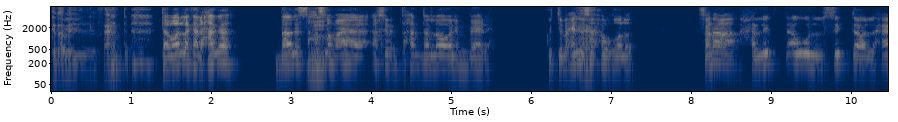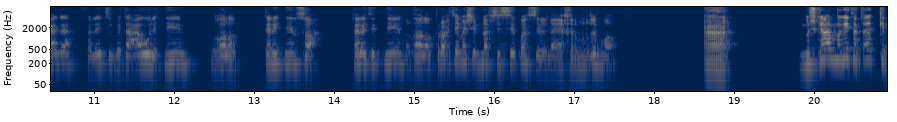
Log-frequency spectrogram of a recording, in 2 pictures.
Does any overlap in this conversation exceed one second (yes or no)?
no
